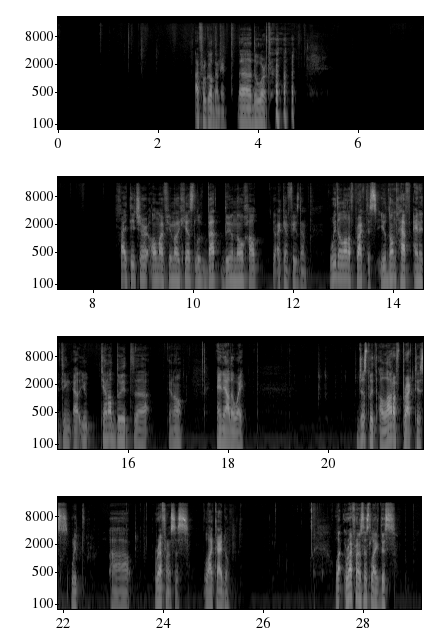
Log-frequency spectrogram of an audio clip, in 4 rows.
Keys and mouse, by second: 0.0-19.8 middle drag, 19.8 alt+q, 21.0-22.4 typing, 23.4 ctrl+z.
